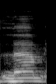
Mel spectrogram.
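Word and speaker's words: لام: Right, the next one is Lam, exactly the same as English. Lam, Lam, Lam. Just memorize how to say the letter. So it's not L, it's Lam.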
